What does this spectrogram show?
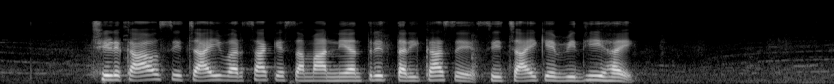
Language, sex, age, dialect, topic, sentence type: Magahi, female, 41-45, Southern, agriculture, statement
